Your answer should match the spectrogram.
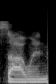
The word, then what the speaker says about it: Samhain: But no, it's pronounced Samhain because Ireland has its own special rules.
